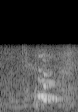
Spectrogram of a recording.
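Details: A male Cavalier King Charles Spaniel puppy gives a single short, high, tonal bark while arguing with his own reflection.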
